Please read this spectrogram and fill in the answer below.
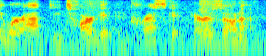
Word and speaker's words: Prescott: at the Target in prit Arizona it's spelled Prescott but it's pronounced pres kit and we're going to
